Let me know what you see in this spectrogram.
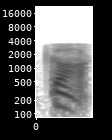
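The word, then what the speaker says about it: Gach: It's Gok, which, let me spell it for you. It's just like the composer Bach, but it's got a G on it. So it's G-A-C-H. And so I'm Michael Gok.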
